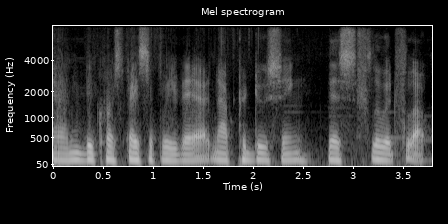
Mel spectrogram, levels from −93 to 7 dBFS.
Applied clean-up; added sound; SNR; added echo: neural separator model SepFormer DNS4.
